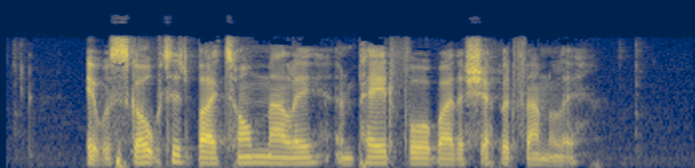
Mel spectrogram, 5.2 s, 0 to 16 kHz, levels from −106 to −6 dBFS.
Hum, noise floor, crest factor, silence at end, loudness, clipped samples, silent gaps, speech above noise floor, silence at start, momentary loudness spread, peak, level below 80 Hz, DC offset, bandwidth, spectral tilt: none; -64 dBFS; 20 dB; 0.85 s; -20 LUFS; under 0.1%; none; 42 dB; 0.65 s; 12 LU; -2 dBFS; -54 dBFS; under 0.1%; 10.5 kHz; -2.5 dB/octave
